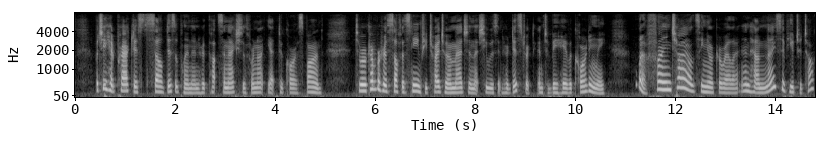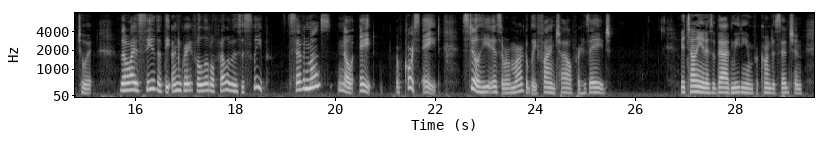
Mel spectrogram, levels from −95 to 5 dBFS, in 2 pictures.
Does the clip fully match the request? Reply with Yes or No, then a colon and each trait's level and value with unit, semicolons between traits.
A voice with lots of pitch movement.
Yes: wide, 6.1 semitones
